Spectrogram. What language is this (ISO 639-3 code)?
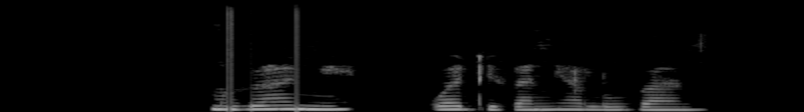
dav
